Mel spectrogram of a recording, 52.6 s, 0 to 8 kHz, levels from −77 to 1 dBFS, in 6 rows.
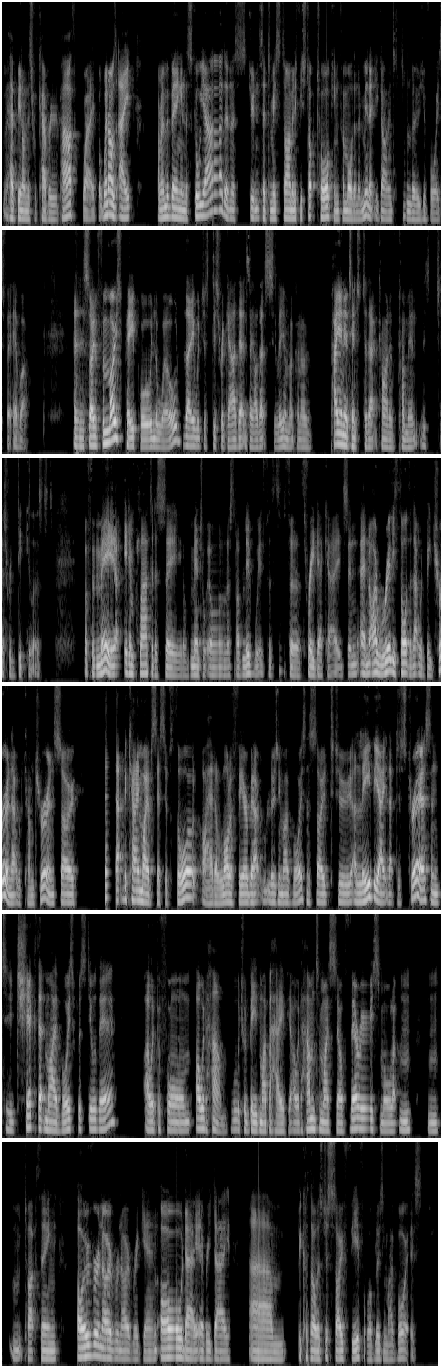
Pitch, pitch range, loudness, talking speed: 115 Hz, 105-125 Hz, -23 LUFS, 210 wpm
